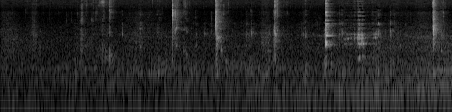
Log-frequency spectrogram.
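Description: A person chewing a mouthful of food: quiet chewing with sharp, wet mouth clicks and smacks about once a second.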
